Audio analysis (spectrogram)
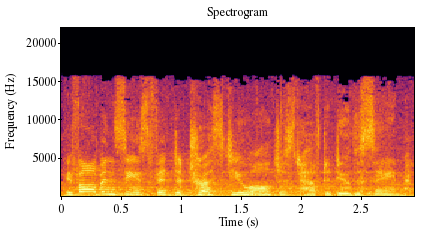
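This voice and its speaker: An actress playing a tough, distrustful captain of fighters in a video game, blunt and sardonic. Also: female voice, a little high, lively intonation, brisk, lightly acted. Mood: grudging. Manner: blunt, sardonic, hard-bitten. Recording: roomy echo, music behind.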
